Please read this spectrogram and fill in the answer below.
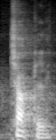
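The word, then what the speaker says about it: chocolate: ممكن تطقها كده انا مععرفش بس الصح بتاعها تشوكليت اجان تشك تشوكليت قول ورايا تشوكليت تشوكليت برافو الكلمه دي هتنطقها ايسلاند لا في كلمه اسمها ايسلاند بس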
